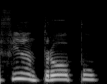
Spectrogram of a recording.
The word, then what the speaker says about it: filantropo: Chama também atenção para estas palavras que elas são paroxítonas e as pessoas às vezes pronunciam de forma equivocada. Então, é filantropo, é curto-circuito, não é circuito, é fluido, não é fluido, é gratuito, não é gratuito, é pudico, não é púdico, é juniores, é látex, látex.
